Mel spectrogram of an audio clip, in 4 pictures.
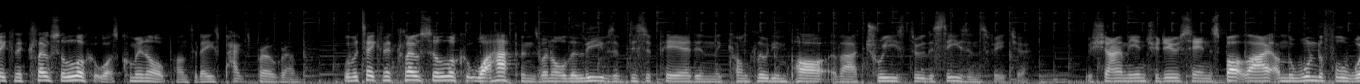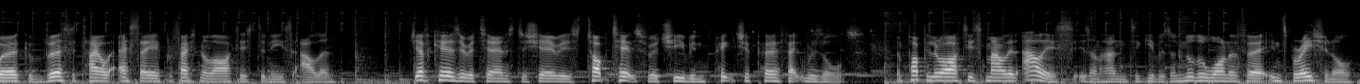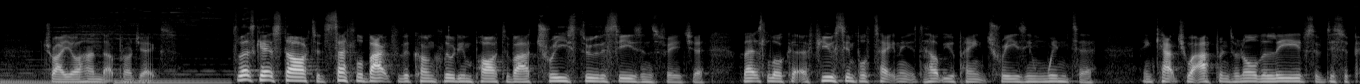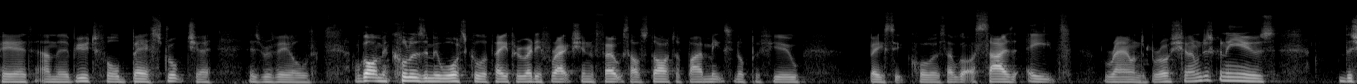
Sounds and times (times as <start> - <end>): Speech: 0.0 - 10.3, 10.9 - 17.0, 17.7 - 29.0, 29.6 - 48.8, 49.5 - 53.6
Music: 0.0 - 34.1.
